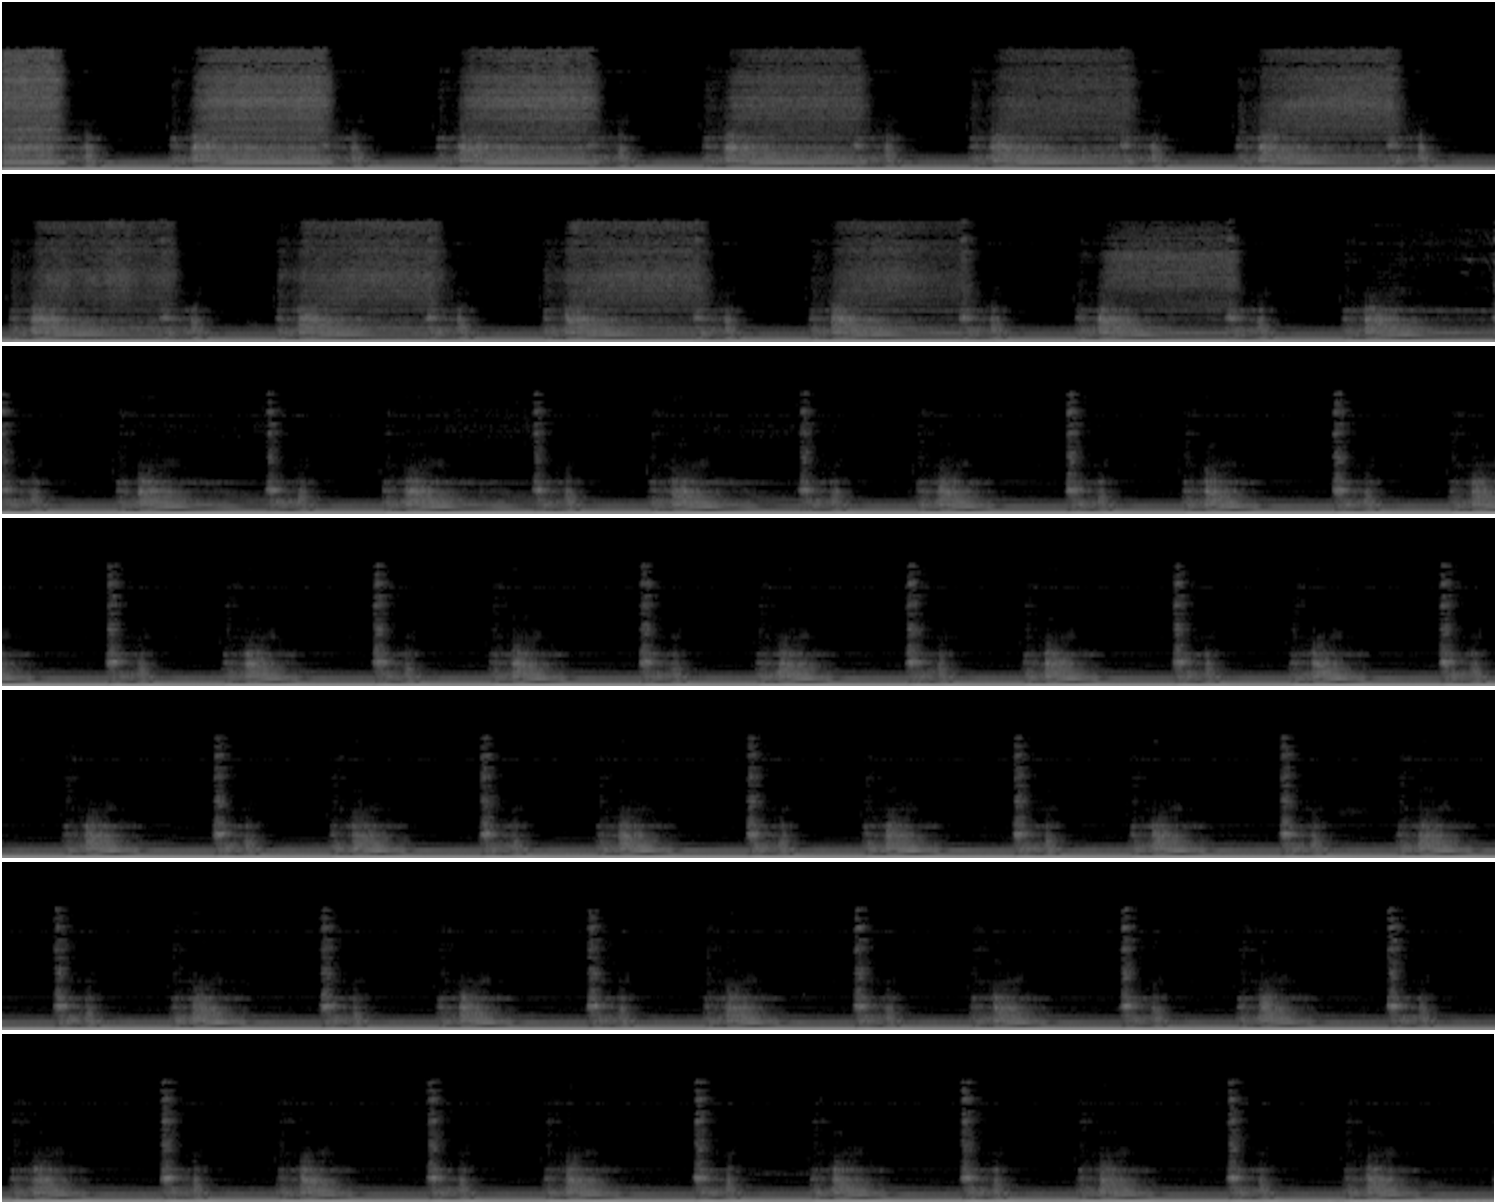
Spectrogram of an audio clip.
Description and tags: A medical vacuum pump, sounding like a pan-sonic sample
